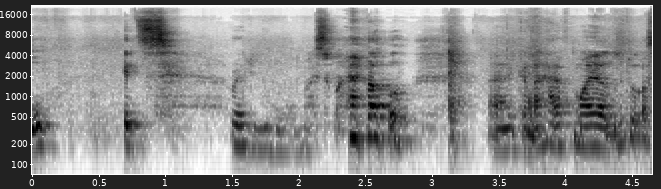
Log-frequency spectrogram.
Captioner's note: laughs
